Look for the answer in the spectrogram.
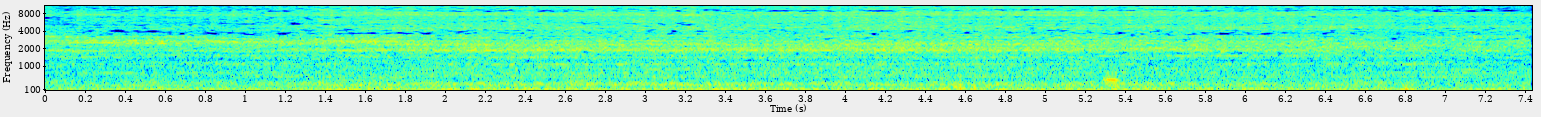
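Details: Toyota Kijang Kapsul idling with a loud, harsh, steady whirring from the front of the engine, caused by a failed bearing in the AC compressor belt tensioner, which must be replaced.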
